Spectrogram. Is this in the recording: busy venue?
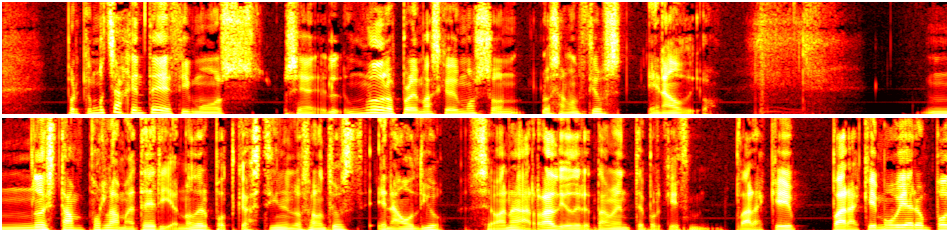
no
